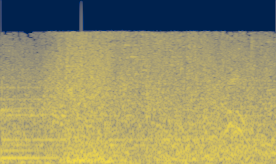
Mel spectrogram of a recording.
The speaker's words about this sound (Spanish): no puede evitar chocar contra un camión estacionado en el puente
